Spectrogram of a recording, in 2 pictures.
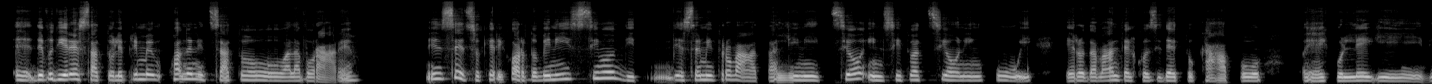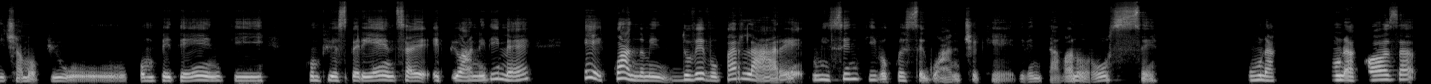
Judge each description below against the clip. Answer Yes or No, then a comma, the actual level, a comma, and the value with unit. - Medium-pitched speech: No, high, 195 Hz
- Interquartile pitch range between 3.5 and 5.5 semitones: Yes, average, 4.5 semitones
